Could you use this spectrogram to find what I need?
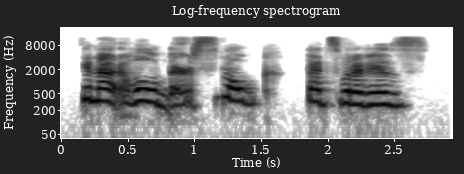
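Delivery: strange voice. Reading a screenplay scene, high characters laughing: really weird voice. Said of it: "He talks to in a really weird voice".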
